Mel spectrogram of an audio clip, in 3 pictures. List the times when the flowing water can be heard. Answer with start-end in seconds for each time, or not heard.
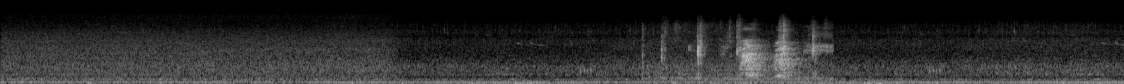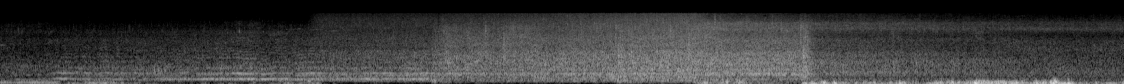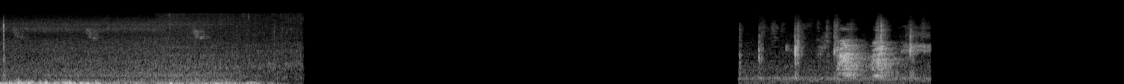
0.0-25.6.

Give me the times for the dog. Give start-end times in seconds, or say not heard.
6.4-8.3, 29.9-31.8.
